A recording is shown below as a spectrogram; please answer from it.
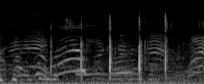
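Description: Three sharp smacks in quick succession, about a quarter second apart, a little past halfway through, over the voices of spectators on the sideline.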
